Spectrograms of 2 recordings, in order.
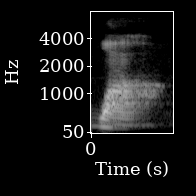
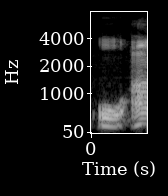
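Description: First: The two vowels glide quickly into one syllable. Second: The two vowels are said as separate sounds. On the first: The speaker calls it right. "kalau dibaca cepat menjadi wa" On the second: The speaker calls it wrong. "bukan o a"

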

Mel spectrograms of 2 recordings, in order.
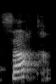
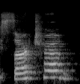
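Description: First: The name is said with a French pronunciation. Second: The name is said with an English pronunciation. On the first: The speaker calls it right. "are we okay with my French pronunciation?" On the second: The speaker calls it wrong. "I can't say it like that"

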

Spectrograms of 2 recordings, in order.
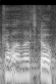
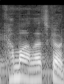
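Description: First: It is said in an excited, upbeat tone. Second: It is said in a soft, soothing tone.

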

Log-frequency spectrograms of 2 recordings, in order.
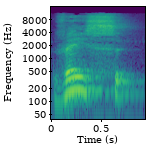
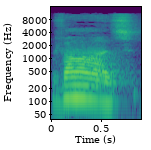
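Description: First: It is said with an American accent. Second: It is said with a British accent.

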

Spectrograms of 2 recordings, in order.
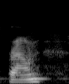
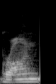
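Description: First: The name rhymes with 'brown'. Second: The name rhymes with 'lawn'. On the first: This is how the name is really said. The speaker calls it right. "but it's Brown" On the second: This is how most people say the name. The speaker calls it wrong. "Most people pronounce it Braun"

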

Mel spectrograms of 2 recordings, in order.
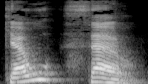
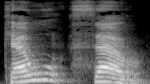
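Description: The two takes are said the same way.

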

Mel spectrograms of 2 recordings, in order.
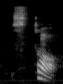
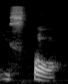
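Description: First: It starts directly with the 's' sound. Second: An extra 'i' vowel comes before 'sto'. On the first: The speaker calls it right. "it's sto" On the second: The speaker calls it wrong. "Pero kung hindi isto"

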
